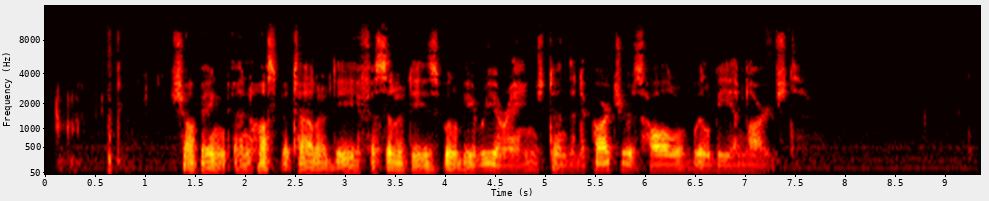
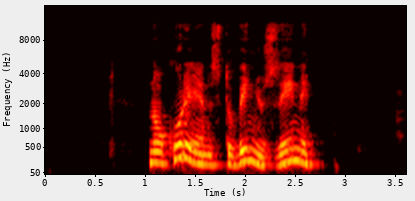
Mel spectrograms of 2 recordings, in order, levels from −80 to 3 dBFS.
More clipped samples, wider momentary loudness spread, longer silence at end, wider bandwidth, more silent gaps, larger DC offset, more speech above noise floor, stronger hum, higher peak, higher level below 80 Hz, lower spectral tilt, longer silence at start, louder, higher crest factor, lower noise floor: neither; first, 19 LU vs 8 LU; first, 1.8 s vs 0.9 s; about the same, 11 kHz vs 11.5 kHz; neither; neither; second, 39 dB vs 52 dB; neither; first, -8 dBFS vs -14 dBFS; first, -62 dBFS vs -78 dBFS; about the same, -4.5 dB/octave vs -5.5 dB/octave; second, 0.1 s vs 1.05 s; about the same, -30 LUFS vs -29 LUFS; first, 24 dB vs 18 dB; second, -69 dBFS vs -81 dBFS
